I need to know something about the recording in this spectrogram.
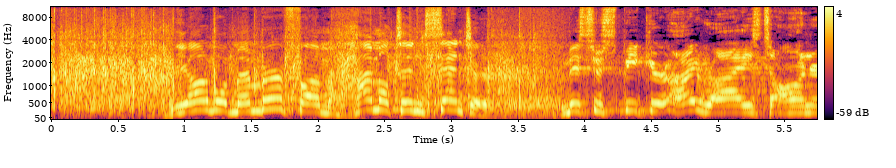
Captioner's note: some Applause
